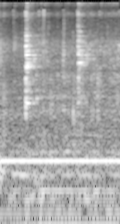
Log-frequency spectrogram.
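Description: Onion petals fry in hot oil under a low, steady sizzle, with two quick stirring scrapes about half a second apart.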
